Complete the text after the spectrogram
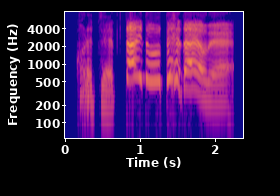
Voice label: mob 女子 台詞

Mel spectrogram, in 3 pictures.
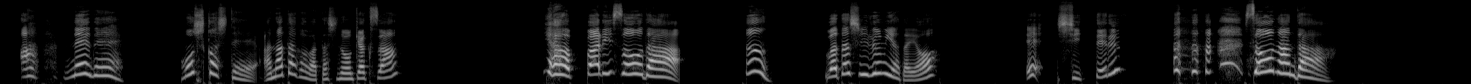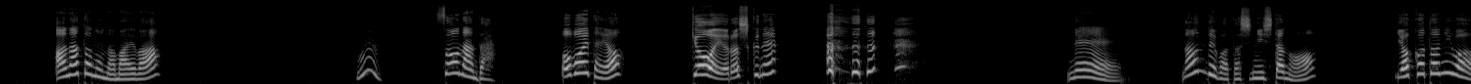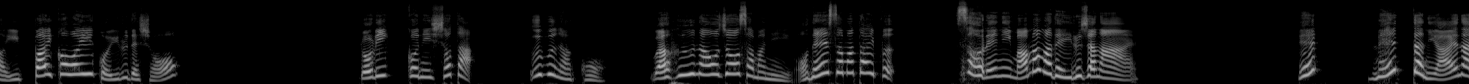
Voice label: ボイスのみ; 1章

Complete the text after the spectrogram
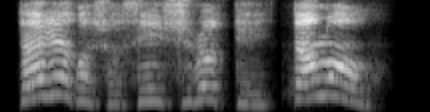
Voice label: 女の子台詞

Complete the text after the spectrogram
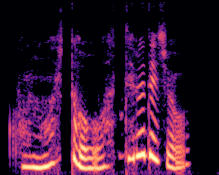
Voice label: mob 女子 台詞

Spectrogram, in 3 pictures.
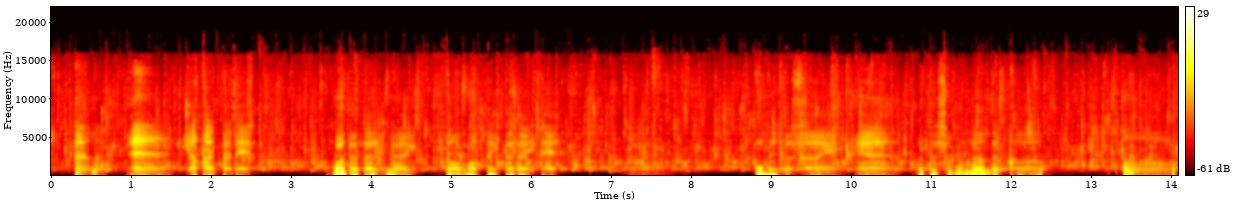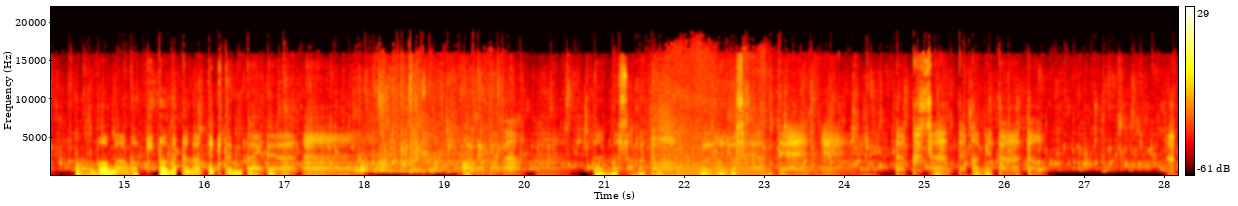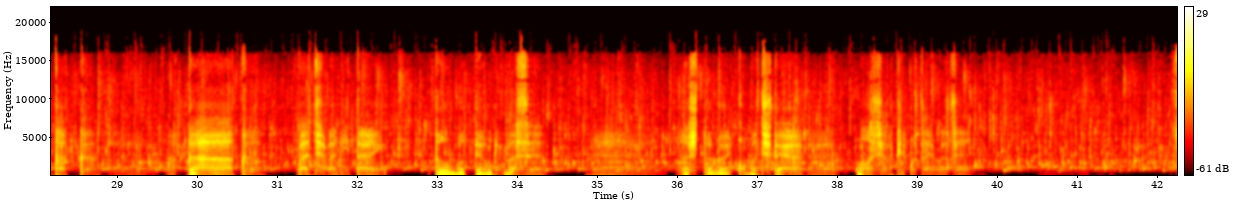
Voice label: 抱きつき囁き焦らし（囁き重視編集 効果音あり大きめ）, ASMR

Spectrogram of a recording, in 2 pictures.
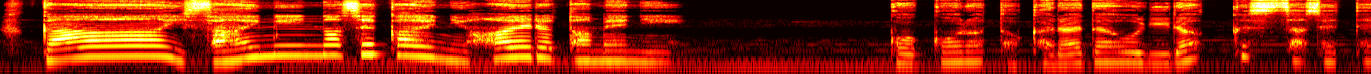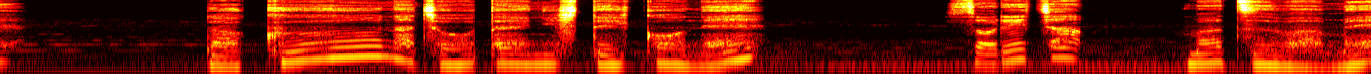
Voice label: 誘導 BGM あり; マルチ囁き耳舐め連続絶頂催眠♪

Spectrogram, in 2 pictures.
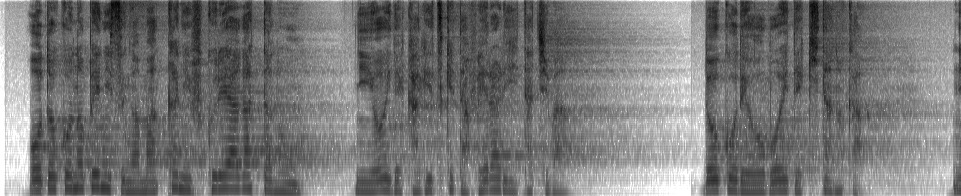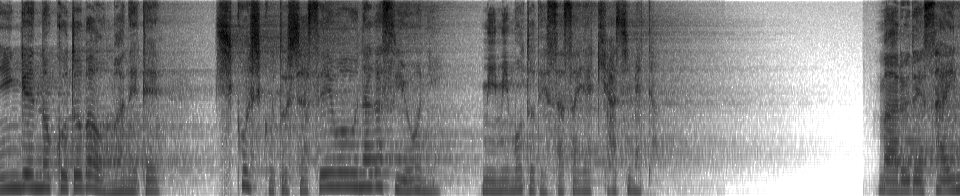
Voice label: (SEなし) ナレーション; 淫妖精の森

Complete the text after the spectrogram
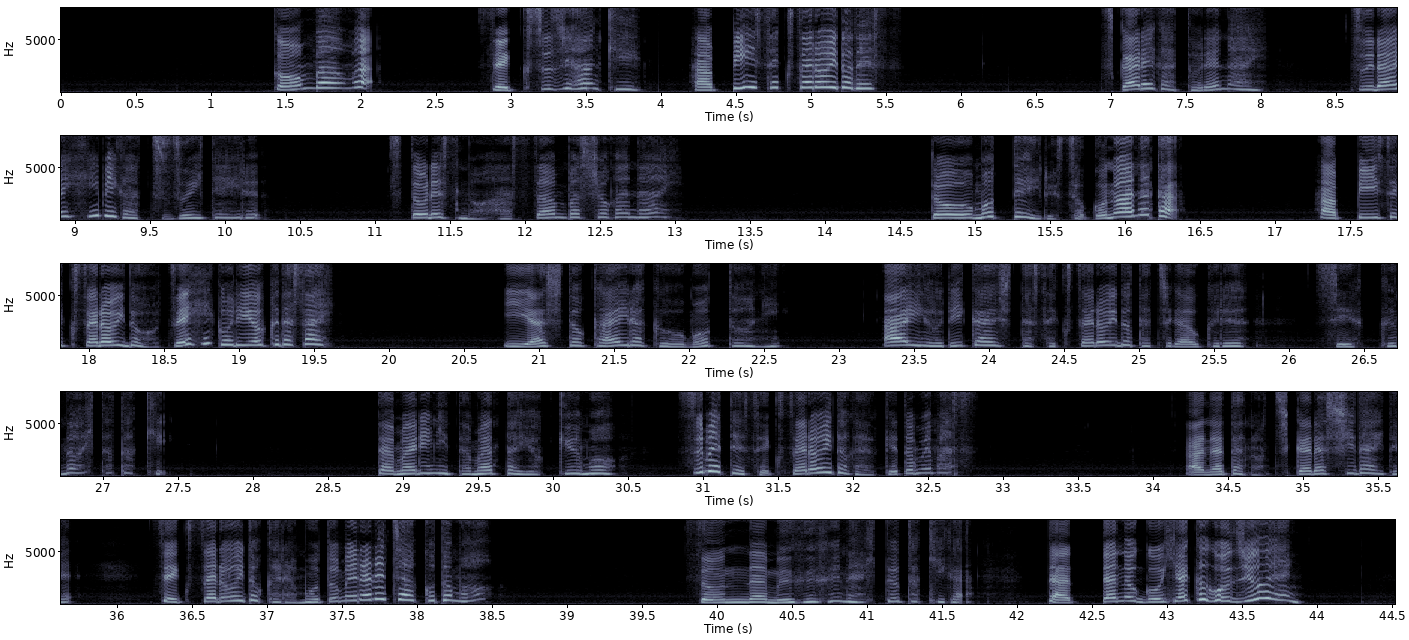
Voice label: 挿入ナレーション「SEX自販機音声広告」

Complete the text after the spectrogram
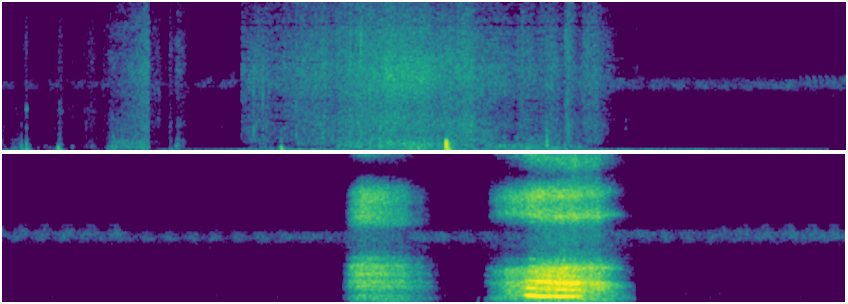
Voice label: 添い寝

